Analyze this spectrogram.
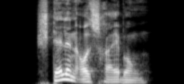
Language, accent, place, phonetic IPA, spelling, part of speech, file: German, Germany, Berlin, [ˈʃtɛlənˌʔaʊ̯sʃʁaɪ̯bʊŋ], Stellenausschreibung, noun, De-Stellenausschreibung.ogg
- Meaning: job posting, job advertisement, advertisement of an available job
